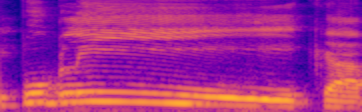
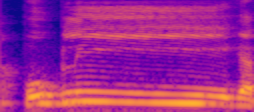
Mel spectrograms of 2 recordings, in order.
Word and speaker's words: publica: Se a gente é tira o acento, fica ele publica paroxítona publica.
